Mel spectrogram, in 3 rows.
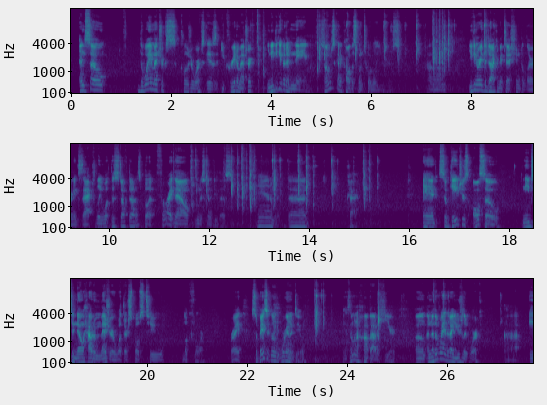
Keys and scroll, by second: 3.7 space, 4.9-9.2 typing, 11.3-15.6 typing, 23.1-23.9 typing, 24.7 F2, 25.7-26.4 typing.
